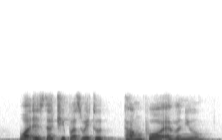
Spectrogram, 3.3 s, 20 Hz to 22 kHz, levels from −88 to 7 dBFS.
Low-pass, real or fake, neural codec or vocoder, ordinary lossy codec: 7.2 kHz; real; none; Opus, 24 kbps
